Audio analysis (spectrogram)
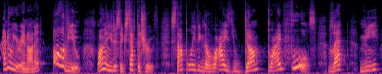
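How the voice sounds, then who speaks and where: A frantic, high, screeching cartoon mare, performed by a man, raging as a defiant asylum patient. The ranting is loud and sharp, swinging wildly in pitch. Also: big pitch swings, normal speed, hardly any pauses. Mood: furious, desperate.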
